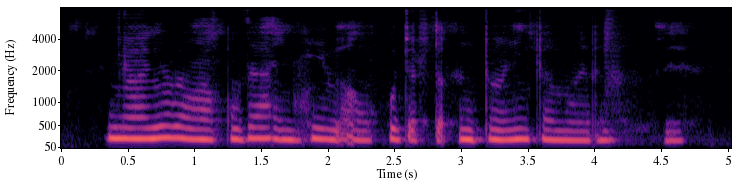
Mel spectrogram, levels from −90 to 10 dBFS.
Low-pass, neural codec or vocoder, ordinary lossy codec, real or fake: none; codec, 16 kHz, 1 kbps, FunCodec, trained on Chinese and English, 50 frames a second; none; fake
